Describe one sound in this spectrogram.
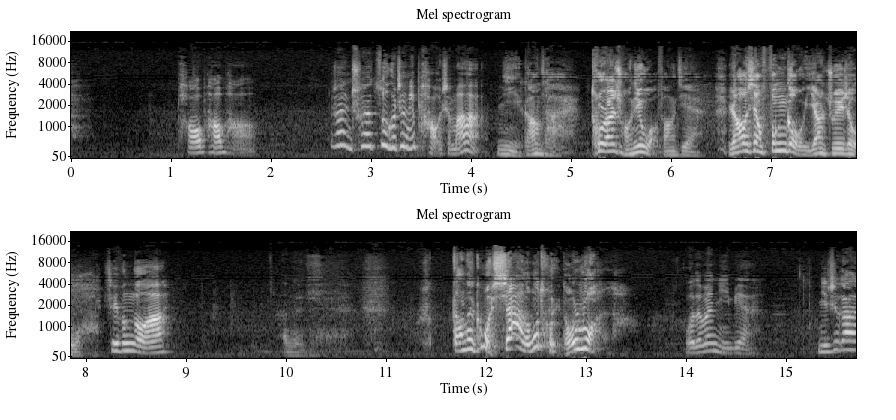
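A young woman speaks sharply and with irritation, close by.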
